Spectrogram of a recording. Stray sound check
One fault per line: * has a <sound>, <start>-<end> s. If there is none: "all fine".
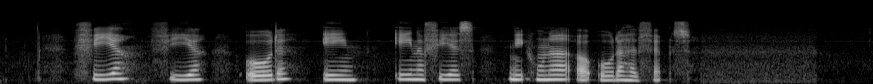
all fine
